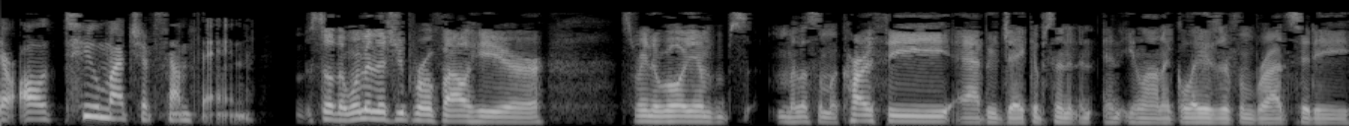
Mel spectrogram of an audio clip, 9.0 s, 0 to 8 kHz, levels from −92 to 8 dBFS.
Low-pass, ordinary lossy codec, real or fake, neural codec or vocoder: 7.2 kHz; MP3, 24 kbps; real; none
